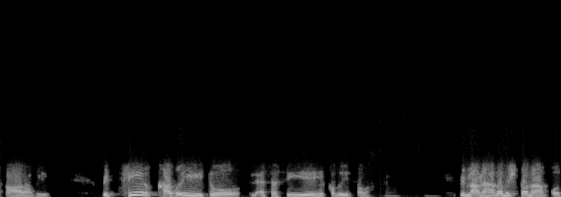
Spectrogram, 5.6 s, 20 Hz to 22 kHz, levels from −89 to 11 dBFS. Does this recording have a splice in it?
no; 0 cuts

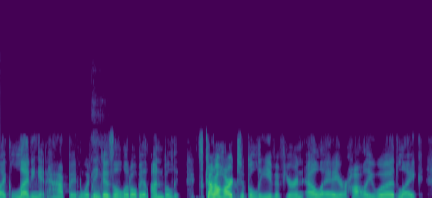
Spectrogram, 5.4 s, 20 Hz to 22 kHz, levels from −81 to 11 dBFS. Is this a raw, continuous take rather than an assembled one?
no; 3 cuts; at 1.1 s, 1.8 s, 2.3 s

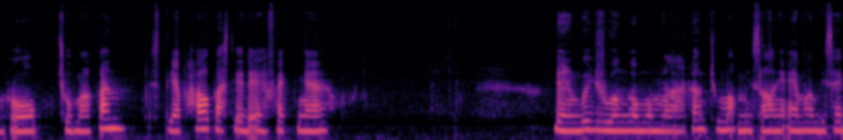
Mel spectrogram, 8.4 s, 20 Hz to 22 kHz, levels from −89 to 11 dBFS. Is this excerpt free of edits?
no; 1 cut; at 7.4 s

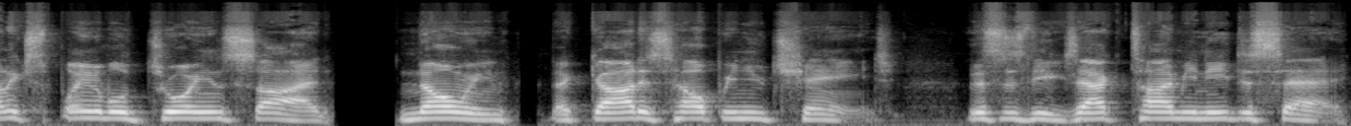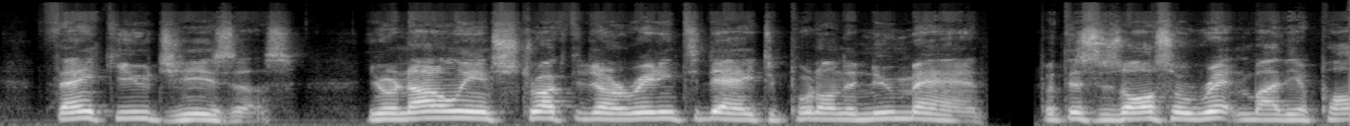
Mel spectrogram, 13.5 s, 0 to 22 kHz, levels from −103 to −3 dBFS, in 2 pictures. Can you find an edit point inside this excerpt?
no; 0 cuts

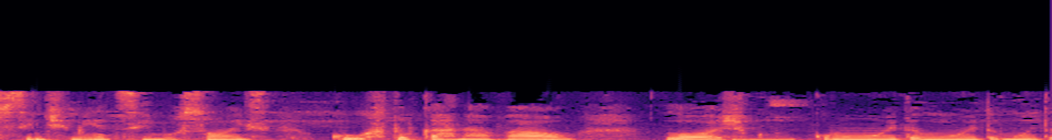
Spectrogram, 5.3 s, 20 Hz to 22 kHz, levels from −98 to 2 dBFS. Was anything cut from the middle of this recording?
yes; 1 cut; at 4.1 s

